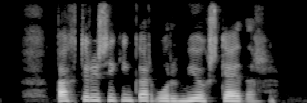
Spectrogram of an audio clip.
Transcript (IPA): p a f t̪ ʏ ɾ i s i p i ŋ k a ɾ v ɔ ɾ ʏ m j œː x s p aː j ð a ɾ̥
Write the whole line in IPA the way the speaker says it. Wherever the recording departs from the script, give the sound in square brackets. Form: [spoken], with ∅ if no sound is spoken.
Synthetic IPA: p a [x] t̪ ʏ ɾ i s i [c] i ŋ k a ɾ v ɔ ɾ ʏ m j œː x s [c] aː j ð a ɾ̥

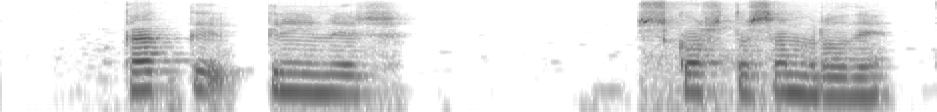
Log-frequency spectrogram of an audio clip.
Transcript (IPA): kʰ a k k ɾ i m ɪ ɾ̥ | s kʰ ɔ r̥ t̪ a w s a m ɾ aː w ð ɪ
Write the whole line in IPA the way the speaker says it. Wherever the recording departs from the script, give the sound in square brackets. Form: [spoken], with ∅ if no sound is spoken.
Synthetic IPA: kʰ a k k ɾ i [n] ɪ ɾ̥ | s [k] ɔ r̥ t̪ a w s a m ɾ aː w ð ɪ

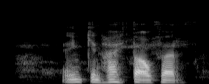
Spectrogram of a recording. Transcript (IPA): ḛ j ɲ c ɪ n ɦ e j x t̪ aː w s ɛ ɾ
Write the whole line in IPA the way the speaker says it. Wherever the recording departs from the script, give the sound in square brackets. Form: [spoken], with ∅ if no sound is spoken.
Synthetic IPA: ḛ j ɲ c ɪ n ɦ [a] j [h] t̪ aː w [f] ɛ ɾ

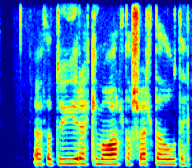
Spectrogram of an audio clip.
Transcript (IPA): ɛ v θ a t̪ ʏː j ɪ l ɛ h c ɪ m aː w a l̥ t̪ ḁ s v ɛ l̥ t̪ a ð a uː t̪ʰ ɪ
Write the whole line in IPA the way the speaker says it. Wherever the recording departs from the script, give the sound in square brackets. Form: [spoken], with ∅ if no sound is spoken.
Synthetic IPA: ɛ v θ a t̪ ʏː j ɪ [ɾ] ɛ h c ɪ m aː w a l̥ t̪ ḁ s v ɛ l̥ t̪ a ð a uː [t̪] ɪ

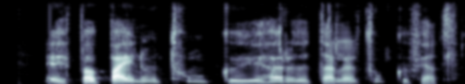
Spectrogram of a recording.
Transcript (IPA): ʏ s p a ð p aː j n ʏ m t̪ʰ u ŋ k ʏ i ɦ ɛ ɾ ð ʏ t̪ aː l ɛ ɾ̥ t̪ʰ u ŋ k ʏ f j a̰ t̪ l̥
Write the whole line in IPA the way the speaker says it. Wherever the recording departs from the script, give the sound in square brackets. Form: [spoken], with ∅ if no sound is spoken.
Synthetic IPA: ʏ [h] p a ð p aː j n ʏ m t̪ʰ u ŋ k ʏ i ɦ [œ] ɾ ð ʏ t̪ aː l ɛ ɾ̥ t̪ʰ u ŋ k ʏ f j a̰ t̪ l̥

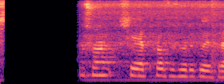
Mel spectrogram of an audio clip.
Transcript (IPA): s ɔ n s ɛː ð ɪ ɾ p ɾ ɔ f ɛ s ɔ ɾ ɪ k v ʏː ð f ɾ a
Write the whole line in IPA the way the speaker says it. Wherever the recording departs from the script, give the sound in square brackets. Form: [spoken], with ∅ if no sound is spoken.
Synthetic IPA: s ɔ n s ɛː ð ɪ ɾ [pʰ] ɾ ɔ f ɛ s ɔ ɾ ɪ k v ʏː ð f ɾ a

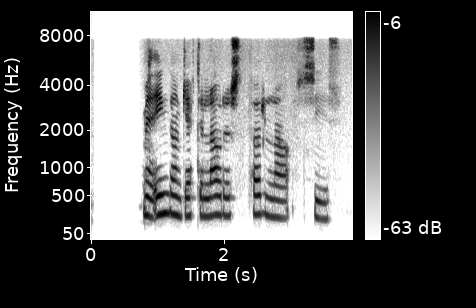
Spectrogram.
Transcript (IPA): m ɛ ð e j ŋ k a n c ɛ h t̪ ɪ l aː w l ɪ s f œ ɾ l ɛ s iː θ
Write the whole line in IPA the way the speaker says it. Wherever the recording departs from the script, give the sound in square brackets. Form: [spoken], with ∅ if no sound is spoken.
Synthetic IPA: m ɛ ð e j ŋ k a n c ɛ [f] t̪ ɪ l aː w [ɾ] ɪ s [θ] œ ɾ l [a] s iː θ

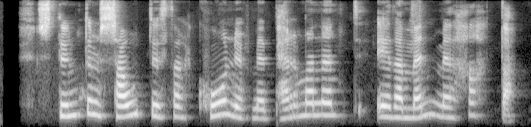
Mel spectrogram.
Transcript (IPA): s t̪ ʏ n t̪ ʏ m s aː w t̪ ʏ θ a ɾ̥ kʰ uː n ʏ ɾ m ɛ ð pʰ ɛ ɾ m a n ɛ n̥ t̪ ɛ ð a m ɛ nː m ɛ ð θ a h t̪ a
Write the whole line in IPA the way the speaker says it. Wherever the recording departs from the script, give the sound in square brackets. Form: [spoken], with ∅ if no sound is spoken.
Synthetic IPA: s t̪ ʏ n t̪ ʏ m s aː w t̪ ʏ θ a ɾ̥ kʰ [ɔː] n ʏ ɾ m ɛ ð pʰ ɛ ɾ m a n ɛ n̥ t̪ ɛ ð a m ɛ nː m ɛ ð [h] a h t̪ a

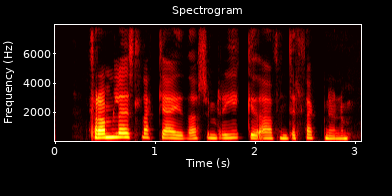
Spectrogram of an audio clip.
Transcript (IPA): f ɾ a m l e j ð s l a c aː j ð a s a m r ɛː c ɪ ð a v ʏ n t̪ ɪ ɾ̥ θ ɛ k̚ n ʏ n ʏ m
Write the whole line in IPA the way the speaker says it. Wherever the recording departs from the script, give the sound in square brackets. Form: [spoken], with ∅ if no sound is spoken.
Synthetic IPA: f ɾ a m l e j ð s l a c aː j ð a s [ɛ] m r [iː] c ɪ ð a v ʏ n t̪ ɪ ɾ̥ θ ɛ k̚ n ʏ n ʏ m

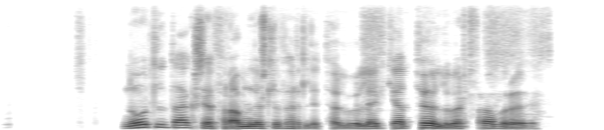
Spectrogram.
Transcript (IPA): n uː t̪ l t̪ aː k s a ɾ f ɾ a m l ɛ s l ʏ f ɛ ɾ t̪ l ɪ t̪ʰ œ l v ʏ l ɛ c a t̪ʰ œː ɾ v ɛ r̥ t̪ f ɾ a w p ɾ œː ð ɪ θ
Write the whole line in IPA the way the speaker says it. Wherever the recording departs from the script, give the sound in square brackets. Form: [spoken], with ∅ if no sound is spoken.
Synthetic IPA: n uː t̪ l t̪ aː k s [ɛ] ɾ f ɾ a m l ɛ s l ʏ f ɛ ɾ t̪ l ɪ t̪ʰ œ l v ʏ l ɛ c a t̪ʰ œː [l] v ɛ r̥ t̪ f ɾ a w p ɾ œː ð ɪ θ

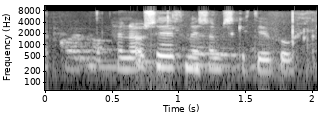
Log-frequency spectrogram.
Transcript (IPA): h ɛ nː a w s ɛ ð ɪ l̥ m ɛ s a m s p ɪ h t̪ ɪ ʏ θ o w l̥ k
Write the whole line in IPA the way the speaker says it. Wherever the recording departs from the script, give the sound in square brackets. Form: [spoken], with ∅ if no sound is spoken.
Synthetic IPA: h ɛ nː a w s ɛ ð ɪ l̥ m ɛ s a m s [c] ɪ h t̪ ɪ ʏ [f] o w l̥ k

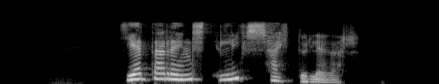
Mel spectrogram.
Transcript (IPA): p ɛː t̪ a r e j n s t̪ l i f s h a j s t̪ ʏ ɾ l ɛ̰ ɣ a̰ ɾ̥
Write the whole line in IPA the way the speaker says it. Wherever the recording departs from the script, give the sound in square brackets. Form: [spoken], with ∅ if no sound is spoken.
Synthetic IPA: [c] ɛː t̪ a r e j n s t̪ l i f s h a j [h] t̪ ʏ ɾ l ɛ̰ ɣ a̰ ɾ̥

